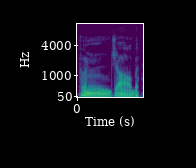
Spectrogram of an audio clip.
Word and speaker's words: Punjab: day from the Punjab you must pronounce it Punjab the handwriting was excellent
